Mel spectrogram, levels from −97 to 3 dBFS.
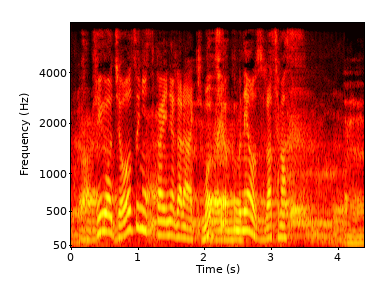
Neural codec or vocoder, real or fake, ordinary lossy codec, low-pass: codec, 16 kHz, 4 kbps, X-Codec, WavLM features, trained on Multilingual LibriSpeech; fake; none; 7.2 kHz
